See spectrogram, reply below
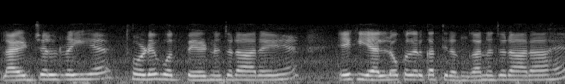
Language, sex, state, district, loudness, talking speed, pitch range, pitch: Hindi, female, Haryana, Jhajjar, -17 LUFS, 210 wpm, 205-225 Hz, 215 Hz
